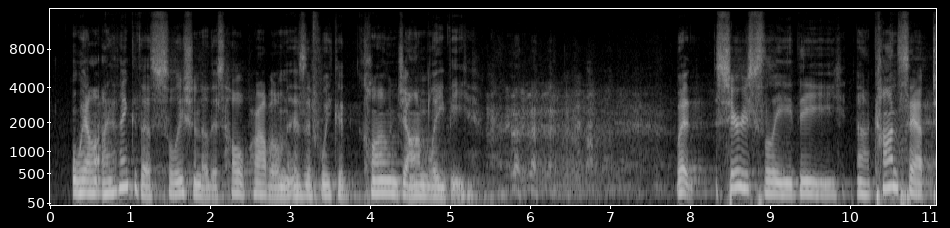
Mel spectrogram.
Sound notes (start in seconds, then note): 5.5 laughter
